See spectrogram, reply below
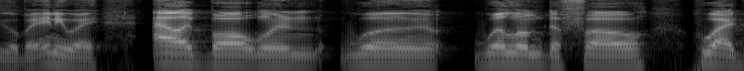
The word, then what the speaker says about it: Willem Dafoe: I thought it was William Dafoe, and I'm sure a lot of people listening also thought it was William Dafoe, but it is Willem Dafoe.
